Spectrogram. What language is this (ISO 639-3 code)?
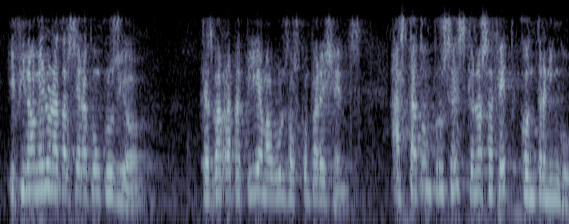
cat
